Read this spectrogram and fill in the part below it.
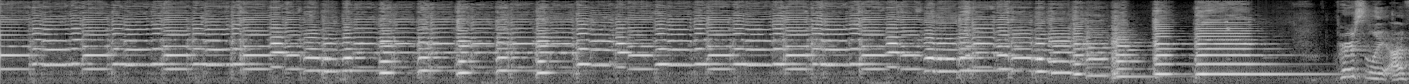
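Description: Solo fiddle playing a quick short note followed by a longer held note, the pattern repeating in a steady even rhythm, close and clear, ending on a sustained bowed tone.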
